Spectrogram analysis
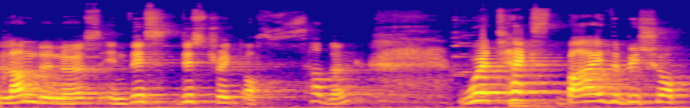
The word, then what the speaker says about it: Southwark: In London's South Ark, is that pronounced? Southwark. I knew it will be pronounced different.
